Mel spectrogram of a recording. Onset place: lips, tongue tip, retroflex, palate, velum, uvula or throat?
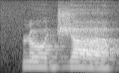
retroflex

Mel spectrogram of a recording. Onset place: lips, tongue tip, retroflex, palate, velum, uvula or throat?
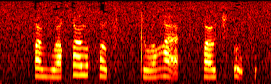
uvula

